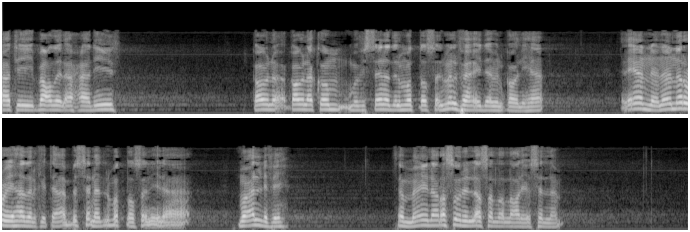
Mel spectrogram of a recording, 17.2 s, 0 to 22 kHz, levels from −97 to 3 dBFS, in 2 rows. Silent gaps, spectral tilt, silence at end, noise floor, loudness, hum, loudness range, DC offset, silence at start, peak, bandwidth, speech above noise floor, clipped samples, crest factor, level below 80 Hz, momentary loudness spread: none; -5 dB/octave; 1.55 s; -58 dBFS; -20 LUFS; none; 4 LU; under 0.1%; 0 s; -4 dBFS; 8 kHz; 38 dB; under 0.1%; 16 dB; -52 dBFS; 7 LU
